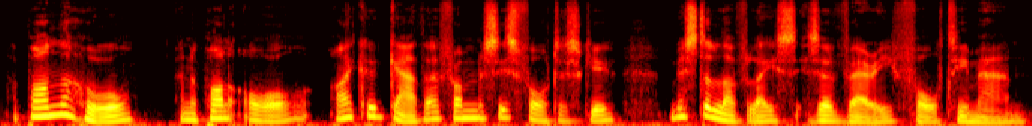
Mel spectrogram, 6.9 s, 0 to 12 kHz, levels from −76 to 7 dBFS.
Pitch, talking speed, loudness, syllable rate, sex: 120 Hz, 165 wpm, -18 LUFS, 4.9 syllables/s, male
